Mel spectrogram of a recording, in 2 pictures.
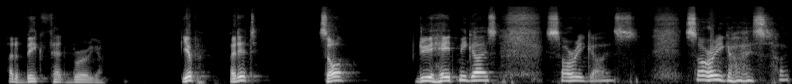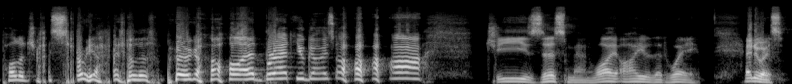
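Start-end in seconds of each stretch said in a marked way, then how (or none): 1.8-8.5 high, hammed-up sorry voice; mock apology. Mocking apology for eating burger. 8.7-12.2 high, fast, giggling mock sorry; laughing mock apology.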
